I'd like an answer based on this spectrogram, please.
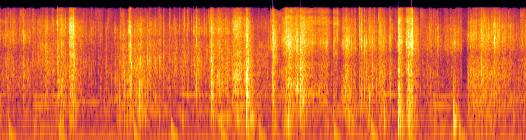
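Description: Clear plastic wrapping crinkling and rustling as it is pulled open by hand, loudest in the middle of the stretch, over background music with a steady beat.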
